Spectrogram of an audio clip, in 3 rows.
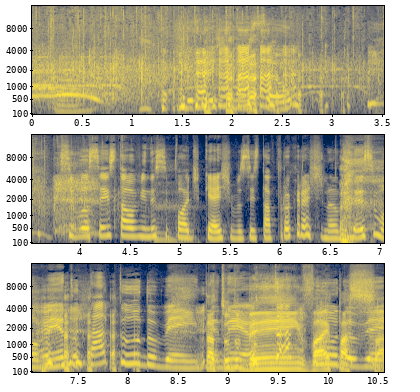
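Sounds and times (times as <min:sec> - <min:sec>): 
applause: 0:00.0 - 0:04.6
laughter: 0:01.0 - 0:05.0, 0:06.6 - 0:10.5
speech: 0:01.3 - 0:10.5.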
